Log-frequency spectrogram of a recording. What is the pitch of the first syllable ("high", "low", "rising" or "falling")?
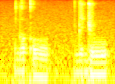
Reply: high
